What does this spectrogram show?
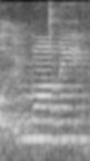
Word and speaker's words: umami: Umami is spelled u m a m i Umami and it's it's a Japanese word and it means Savory or brothy or meaty so now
